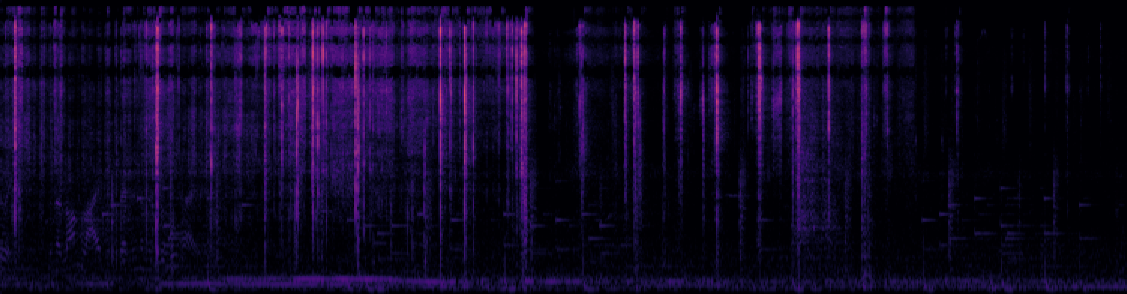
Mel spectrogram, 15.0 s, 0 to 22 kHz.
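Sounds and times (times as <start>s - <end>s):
stickers peeled and pressed: 0.0s - 12.2s
paper handling crackles: 0.0s - 12.3s
soft background music: 0.0s - 15.0s.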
